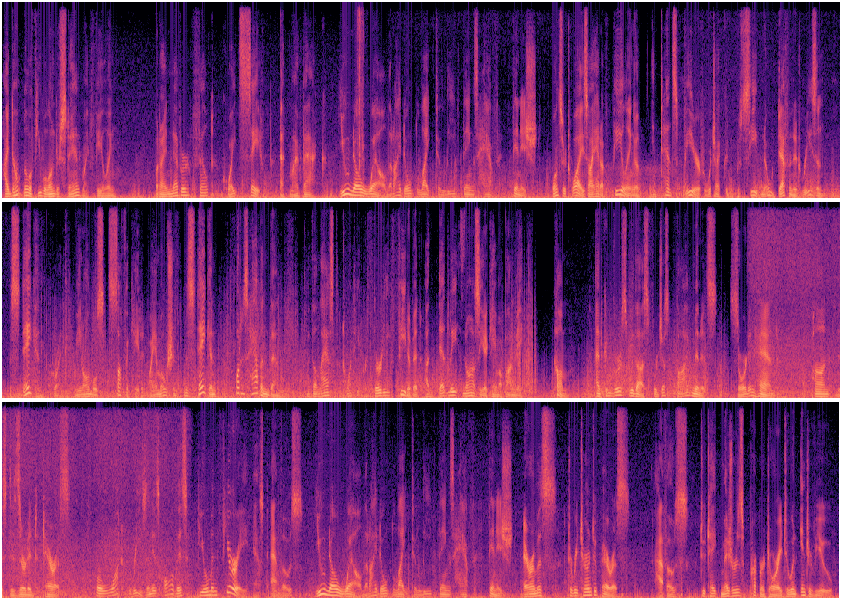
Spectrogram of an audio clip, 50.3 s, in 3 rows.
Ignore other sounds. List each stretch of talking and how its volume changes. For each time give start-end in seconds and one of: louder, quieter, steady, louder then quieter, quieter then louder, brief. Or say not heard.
0.0-50.2 steady.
